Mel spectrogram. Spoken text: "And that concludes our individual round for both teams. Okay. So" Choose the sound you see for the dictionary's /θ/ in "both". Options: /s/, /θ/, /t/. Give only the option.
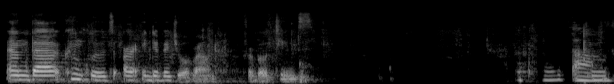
/θ/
